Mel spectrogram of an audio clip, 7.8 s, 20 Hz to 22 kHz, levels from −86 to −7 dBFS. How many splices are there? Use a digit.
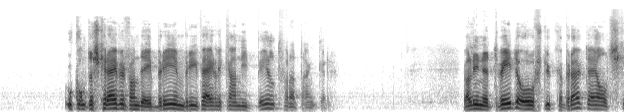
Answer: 1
